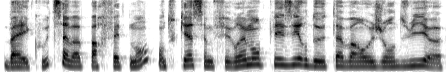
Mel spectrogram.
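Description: A man's voice: a little high, fairly quick, dark tone, no echo, studio quality. A man hosting a podcast interview, chatting in a friendly way with frequent filler sounds. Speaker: podcast host. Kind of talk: casual interview chat.

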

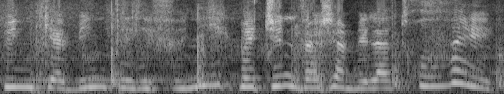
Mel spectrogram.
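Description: A caring, anxious older mother played by a woman in a dubbed TV drama. Her voice is high, with loud music behind it. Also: fast talker, natural voice. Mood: concerned. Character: worried, caring mother of a grown priest. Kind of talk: dubbed television crime drama acting.

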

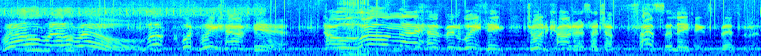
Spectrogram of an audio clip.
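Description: A mad doctor's ghost in a horror video game, gloating and florid. His high voice swoops theatrically over loud background sound. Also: wildly swooping pitch, moderate pace, few pauses, over a noisy crowd, low-quality recording. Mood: gloating, fascinated.

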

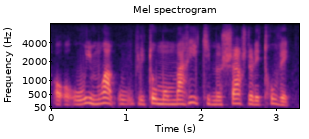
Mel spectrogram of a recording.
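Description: A man's voice: on the high side, normal speed, pitched above the performer's own voice, lightly acted. A man voicing a distraught young woman under hypnosis, stammering as she pleads. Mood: flustered.

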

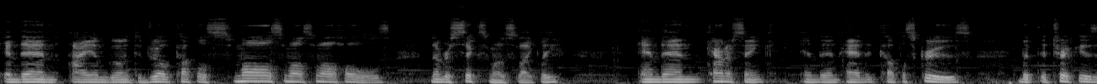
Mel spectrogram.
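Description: A man explaining a woodworking project in a casual, unhurried how-to manner, with fillers as he goes, recorded in a home shop. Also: on the low side, a little mellow. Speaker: woodworking hobbyist.

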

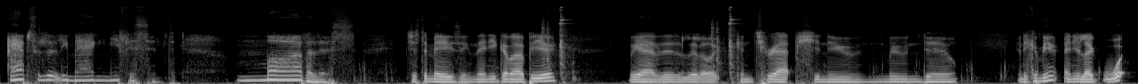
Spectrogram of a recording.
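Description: A man's voice: medium pitch, a little mellow, dry recording, studio quality. A young man hosting a gaming channel, a bit sick with voice cracks, chatting playfully and rambling through his let's-play. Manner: playful and rambling, with silly sing-song hype bits. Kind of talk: casual let's-play commentary.

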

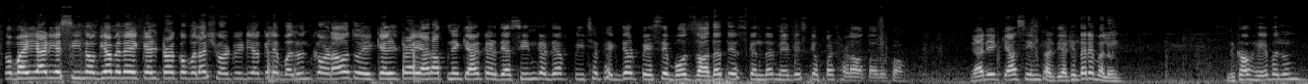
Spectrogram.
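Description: A man vlogs outdoors on a rooftop, excited and playful, tossing out quick short calls. It's a noisy phone recording with traffic and street sounds behind him. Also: extremely high pitch. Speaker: vlogger. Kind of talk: casual vlog chat.

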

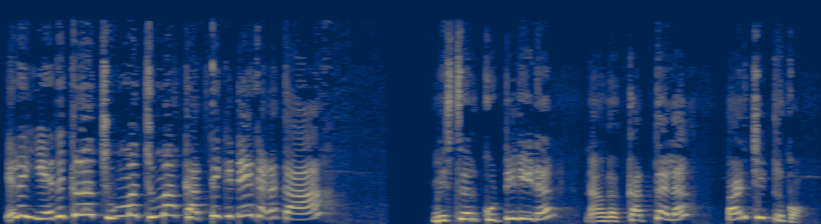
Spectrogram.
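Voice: expressive, moderate pace, very noisy. A voice actor playing a group of cheeky village schoolchildren in a cartoon, squabbling and teasing. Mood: rowdy. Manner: teasing, squabbling, shrill giggling. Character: chattering village schoolkids, boys and girls, cheeky. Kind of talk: cartoon voice acting.

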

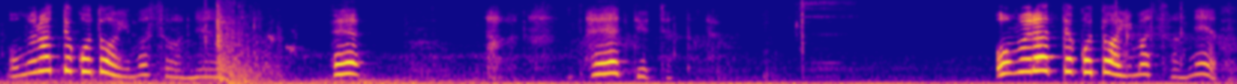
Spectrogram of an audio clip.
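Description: A woman's voice: very high-pitched, expressive, normal speed, pauses often, slight background noise. A young woman streaming a horror game, chatting in a playful, mock-aristocratic lady manner with dramatic outbursts. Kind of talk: casual game-stream commentary. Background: game music.

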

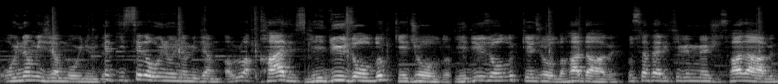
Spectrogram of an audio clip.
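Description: A young man vlogging while he plays a game, excitable, swinging between loud outbursts and muttering. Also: sits high. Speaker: YouTuber. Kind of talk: excitable gaming vlog.

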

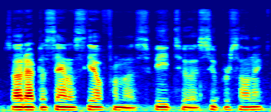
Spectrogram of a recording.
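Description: Low-voiced guy doing a casual snack review in his car, kinda halting, clear background noise. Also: flat delivery. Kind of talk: casual product review to camera. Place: inside a parked car. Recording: noisy car interior phone recording.

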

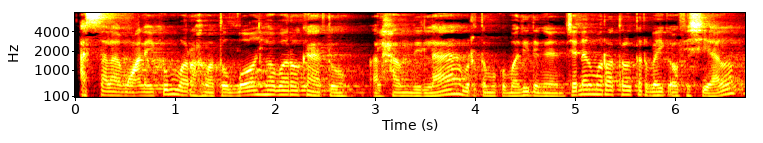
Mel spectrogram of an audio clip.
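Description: A man's voice: medium pitch, fairly quick, darkish tone. A man hosting a recitation lesson, explaining steps plainly and encouraging viewers to follow along. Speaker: host and recitation teacher. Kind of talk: friendly instructional talk. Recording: echoey room with long reverb.

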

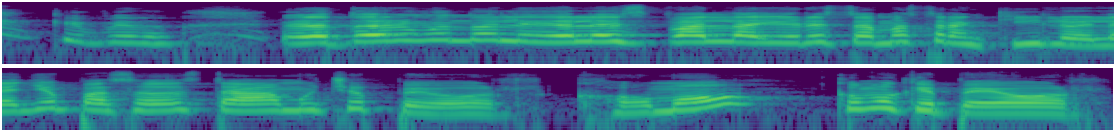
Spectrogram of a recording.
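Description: A young woman streams a dating game, narrating the dialogue and teasing her viewers. Her voice sits a little high. The sound is close and dry, with no room echo. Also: fairly bright tone. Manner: reads game dialogue aloud and reacts with jokes to chat. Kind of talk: live game commentary.

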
